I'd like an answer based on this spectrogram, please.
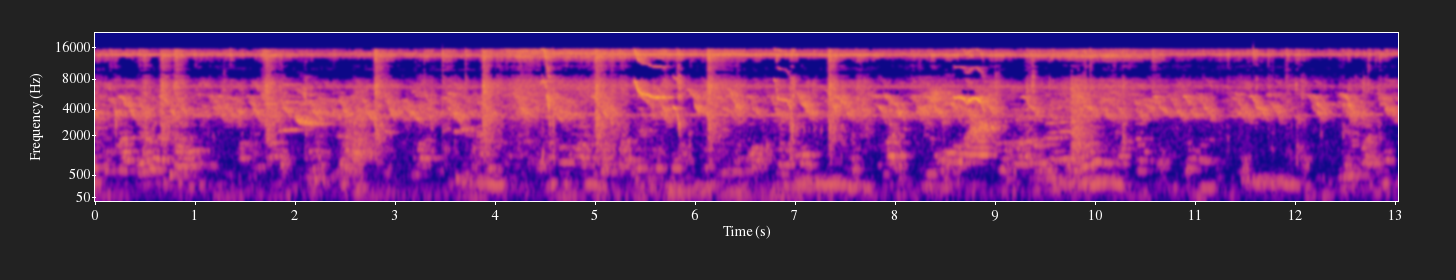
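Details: Otters calling while being fed, with busy high-pitched chirping and squeaky twitters from several animals, broken by short clatters and a few thin, rising squeals.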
